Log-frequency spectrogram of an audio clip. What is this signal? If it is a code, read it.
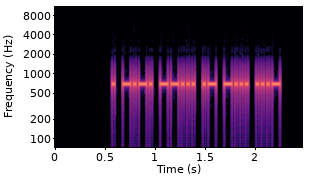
Morse code, heard as a keyed tone, about 44 wpm, 700 Hz. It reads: EC7ABV
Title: Call Signs - 45wpm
